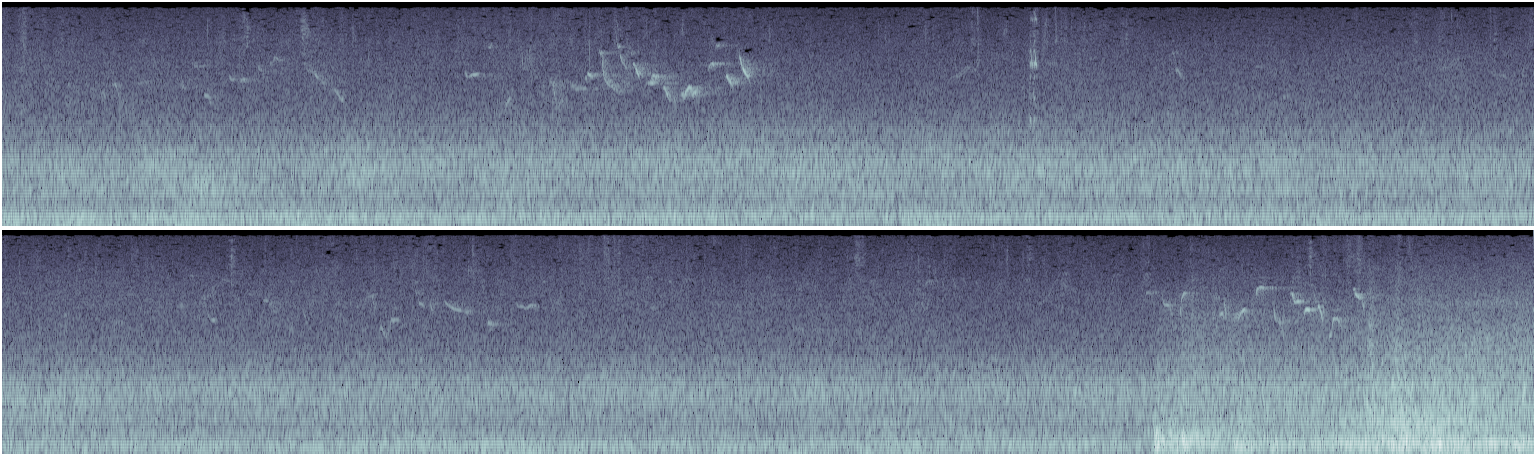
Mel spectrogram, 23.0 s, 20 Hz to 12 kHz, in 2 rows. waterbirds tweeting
0.1 5.8, 10.5 22.9

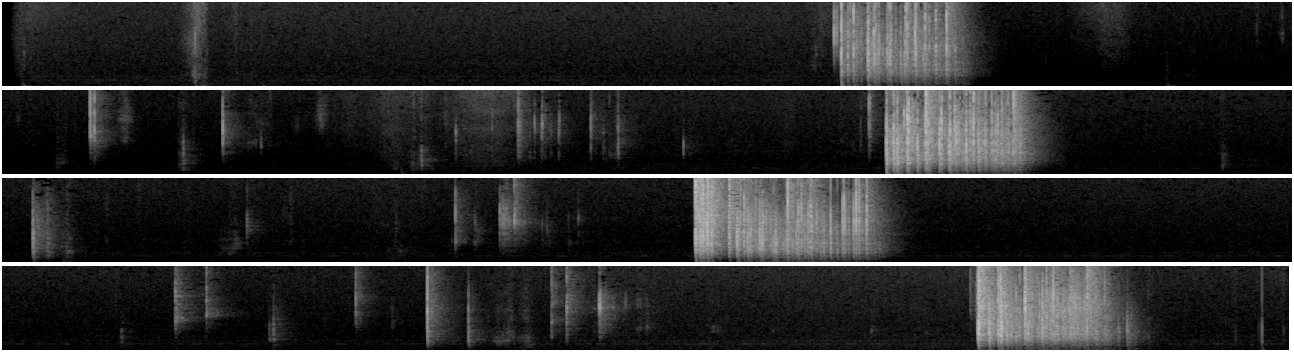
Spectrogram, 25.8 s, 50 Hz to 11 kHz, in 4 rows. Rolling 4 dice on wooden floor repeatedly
4.1 5.0, 8.4 9.7, 10.8 11.8, 13.0 13.4, 15.2 15.8, 16.4 17.4, 19.9 22.8, 23.6 25.2

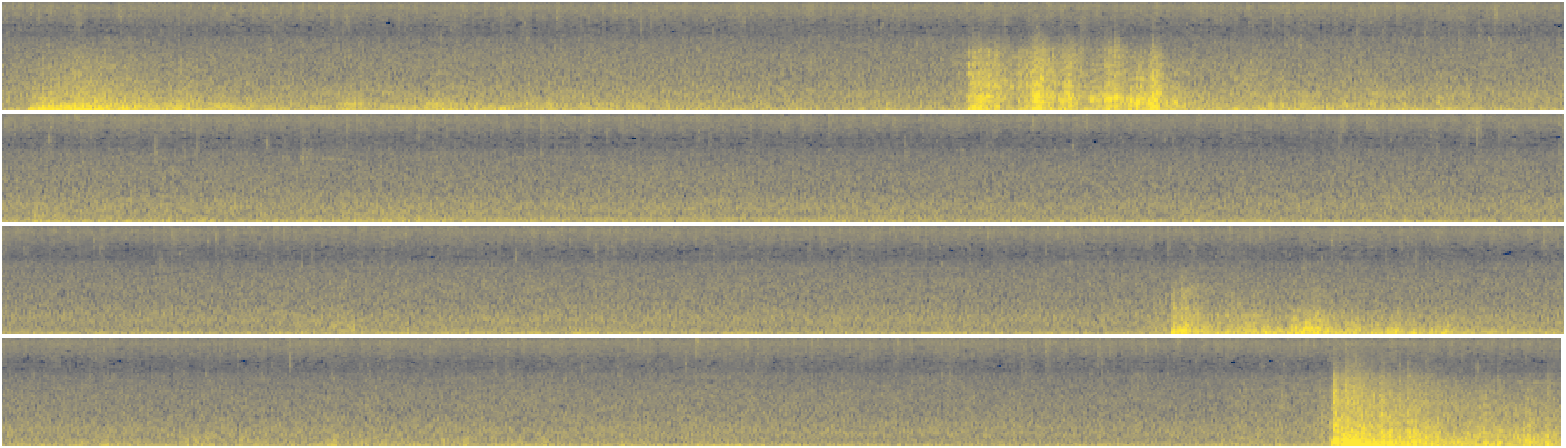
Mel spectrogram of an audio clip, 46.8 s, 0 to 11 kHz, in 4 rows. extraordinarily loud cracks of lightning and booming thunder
0.2 5.1, 7.0 11.3, 32.0 35.0, 44.4 46.8

